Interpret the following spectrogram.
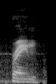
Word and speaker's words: Chrane: Is it pronounced like the animal bird? It's, yeah, Chrane.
